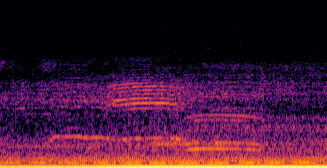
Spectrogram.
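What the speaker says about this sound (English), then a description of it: "these ewes are all in the late group bred, so Ben, leave them alone, Ben." Ewes in a barn bleat a few times, with wavering, drawn-out calls of moderate loudness over a constant low mechanical drone.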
